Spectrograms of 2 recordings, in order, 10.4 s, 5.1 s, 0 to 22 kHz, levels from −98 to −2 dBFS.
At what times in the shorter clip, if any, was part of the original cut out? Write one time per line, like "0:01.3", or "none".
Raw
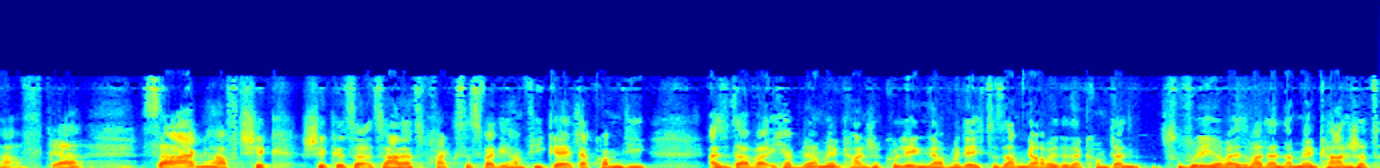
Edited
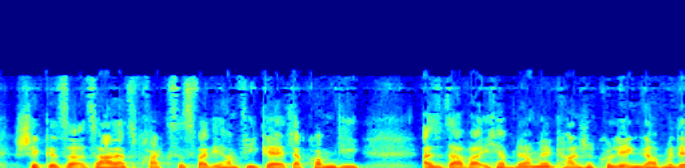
none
